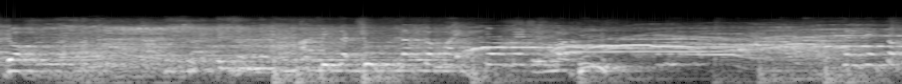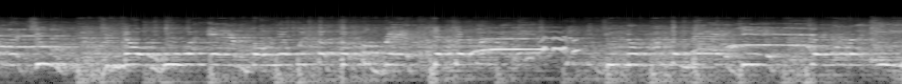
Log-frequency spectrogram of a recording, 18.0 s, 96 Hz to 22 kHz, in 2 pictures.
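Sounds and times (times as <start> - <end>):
crowd cheering and shouting: 0.0 - 18.0
hip-hop backing track: 0.0 - 18.0.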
